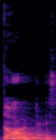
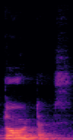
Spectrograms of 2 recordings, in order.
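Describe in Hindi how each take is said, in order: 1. शब्द छोटी 'tus' आवाज़ से खत्म होता है। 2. शब्द छोटी 'tus' आवाज़ से खत्म होता है।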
